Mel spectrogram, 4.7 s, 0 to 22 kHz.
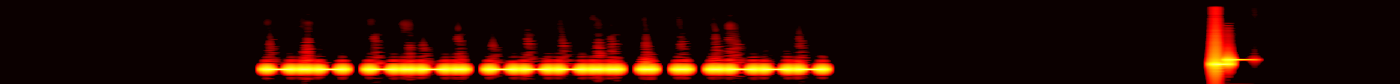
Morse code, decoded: KC8EEJ

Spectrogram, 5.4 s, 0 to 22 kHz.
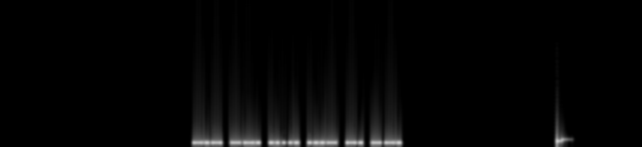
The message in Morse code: KG5VNG

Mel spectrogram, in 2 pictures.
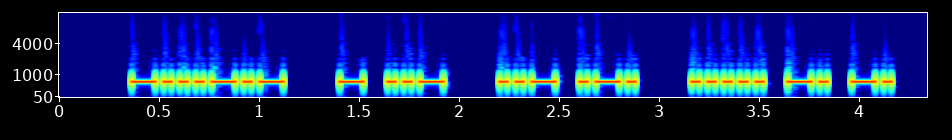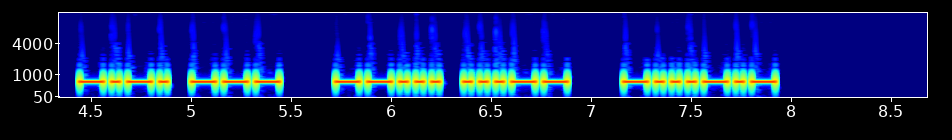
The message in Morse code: <BK> TU UR 5NN CO 73 <BK>

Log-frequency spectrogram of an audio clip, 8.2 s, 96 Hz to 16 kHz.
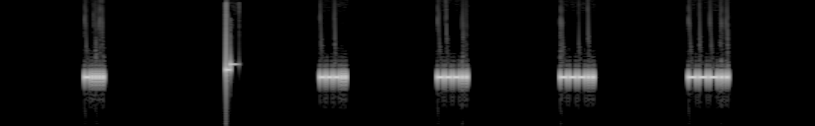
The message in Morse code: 6 8888

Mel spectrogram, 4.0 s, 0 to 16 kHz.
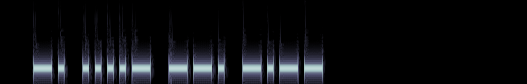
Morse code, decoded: N4GY

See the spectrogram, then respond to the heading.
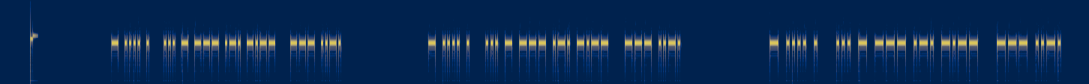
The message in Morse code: THE STORY OF THE STORY OF THE STORY OF

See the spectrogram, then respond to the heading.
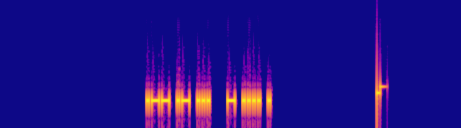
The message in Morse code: WAS THE

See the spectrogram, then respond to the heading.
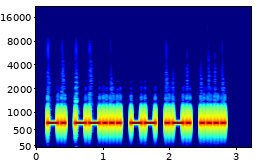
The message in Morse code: N7MRH

